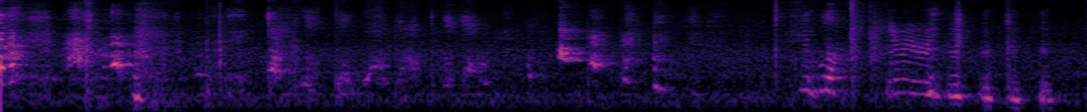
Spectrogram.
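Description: A child giggling and making short, high-pitched vocal sounds, one sliding down in pitch near the end, over light taps and scrapes of a ballpoint pen on paper.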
